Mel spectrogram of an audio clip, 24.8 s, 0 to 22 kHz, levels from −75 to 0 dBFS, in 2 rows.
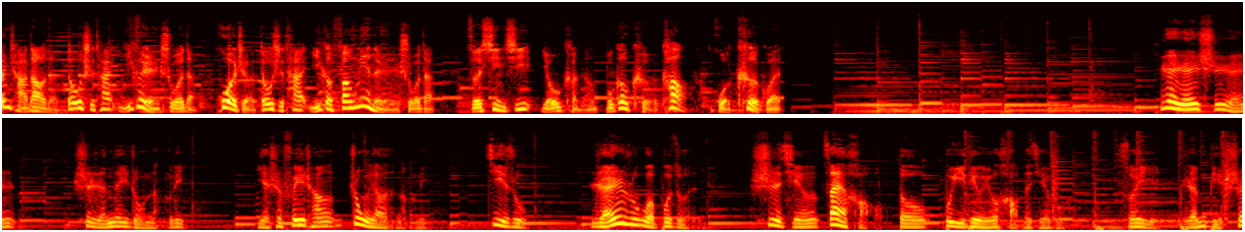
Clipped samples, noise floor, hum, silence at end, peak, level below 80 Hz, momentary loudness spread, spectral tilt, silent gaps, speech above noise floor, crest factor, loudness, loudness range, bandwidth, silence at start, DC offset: under 0.1%; -49 dBFS; none; 0 s; 0 dBFS; -52 dBFS; 19 LU; -6 dB/octave; none; 27 dB; 24 dB; -23 LUFS; 7 LU; 13.5 kHz; 0 s; under 0.1%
